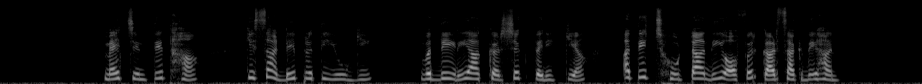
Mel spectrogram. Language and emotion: Punjabi, fearful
